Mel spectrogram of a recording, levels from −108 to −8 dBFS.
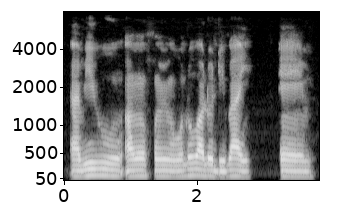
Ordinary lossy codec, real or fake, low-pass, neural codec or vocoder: none; real; 7.2 kHz; none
